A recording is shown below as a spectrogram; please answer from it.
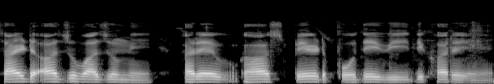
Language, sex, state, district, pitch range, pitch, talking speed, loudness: Hindi, male, Haryana, Rohtak, 110-125 Hz, 120 Hz, 145 wpm, -16 LUFS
